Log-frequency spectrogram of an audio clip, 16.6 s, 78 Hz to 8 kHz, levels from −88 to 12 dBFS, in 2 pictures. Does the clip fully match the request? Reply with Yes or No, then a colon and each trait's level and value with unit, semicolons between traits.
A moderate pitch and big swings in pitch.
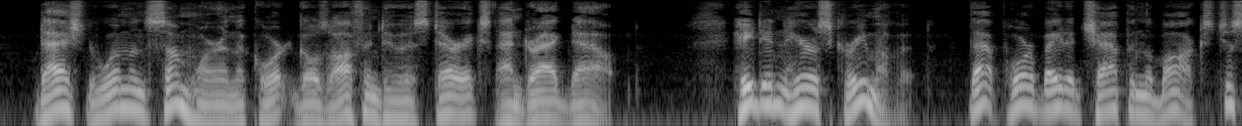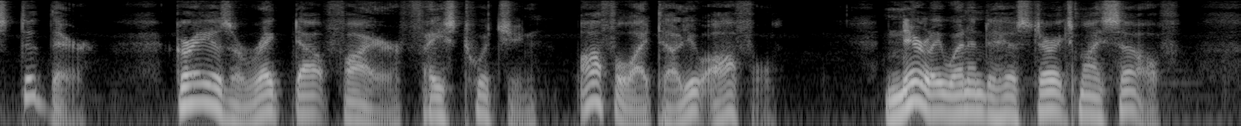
No: low, 120 Hz; wide, 7.1 semitones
